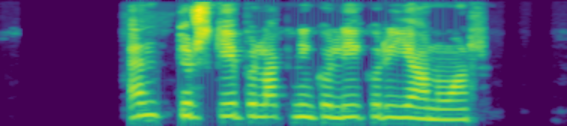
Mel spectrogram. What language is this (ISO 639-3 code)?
isl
